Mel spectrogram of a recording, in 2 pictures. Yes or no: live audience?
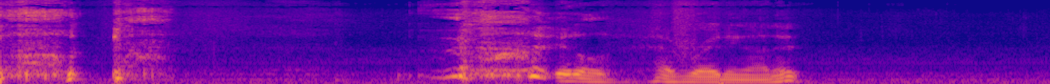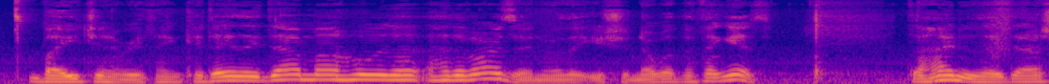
no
